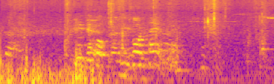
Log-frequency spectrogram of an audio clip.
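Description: An elderly woman talks close by.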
